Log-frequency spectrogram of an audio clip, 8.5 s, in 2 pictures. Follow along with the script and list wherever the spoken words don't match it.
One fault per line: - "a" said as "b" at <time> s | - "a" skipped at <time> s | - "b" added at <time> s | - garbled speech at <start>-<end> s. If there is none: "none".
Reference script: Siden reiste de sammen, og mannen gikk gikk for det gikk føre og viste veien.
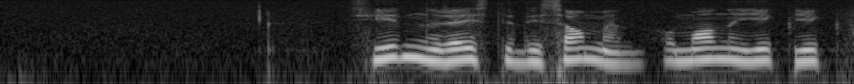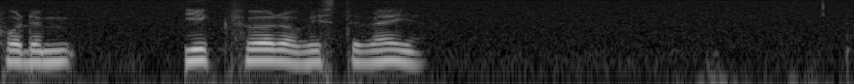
none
